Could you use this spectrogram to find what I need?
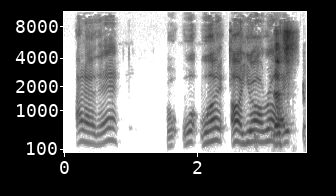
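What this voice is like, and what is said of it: Put-on Cockney accent. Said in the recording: “It's a very Cockney accent, I think. ... very Cockney. ... Yeah, it's very Cockney.”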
